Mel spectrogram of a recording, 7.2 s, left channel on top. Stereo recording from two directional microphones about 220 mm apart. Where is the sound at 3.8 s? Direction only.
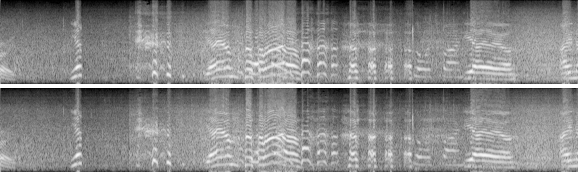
50° left (ahead or behind).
